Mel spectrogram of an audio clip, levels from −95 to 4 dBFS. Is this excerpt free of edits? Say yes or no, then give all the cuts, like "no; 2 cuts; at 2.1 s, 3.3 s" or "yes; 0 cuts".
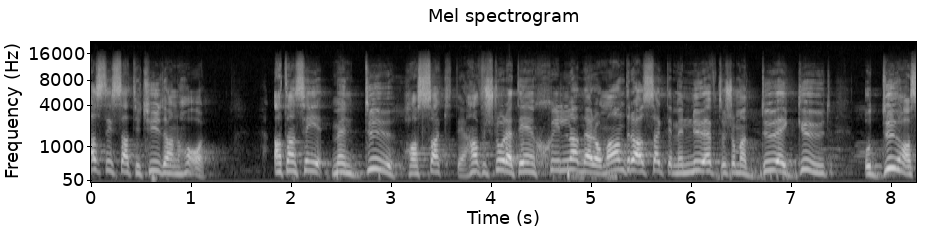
yes; 0 cuts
